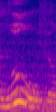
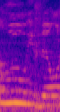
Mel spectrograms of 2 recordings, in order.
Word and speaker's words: Louisville: frankfurt but the largest city is louisvilleville it's pronounced louisville not louisville not lewisville and that is kentucky they have some other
